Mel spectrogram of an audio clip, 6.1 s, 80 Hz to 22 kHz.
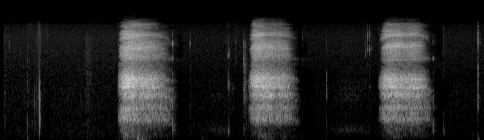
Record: {"exhalation_length": "6.1 s", "exhalation_amplitude": 17135, "exhalation_signal_mean_std_ratio": 0.39, "survey_phase": "beta (2021-08-13 to 2022-03-07)", "age": "18-44", "gender": "Female", "wearing_mask": "No", "symptom_none": true, "smoker_status": "Current smoker (1 to 10 cigarettes per day)", "respiratory_condition_asthma": false, "respiratory_condition_other": false, "recruitment_source": "REACT", "submission_delay": "2 days", "covid_test_result": "Negative", "covid_test_method": "RT-qPCR", "influenza_a_test_result": "Negative", "influenza_b_test_result": "Negative"}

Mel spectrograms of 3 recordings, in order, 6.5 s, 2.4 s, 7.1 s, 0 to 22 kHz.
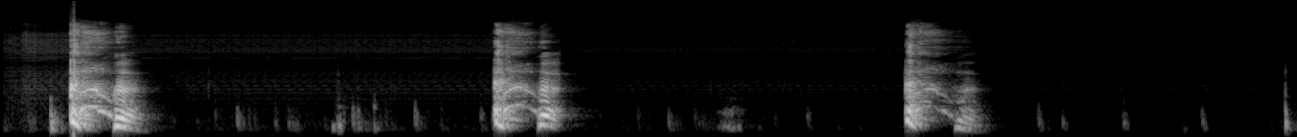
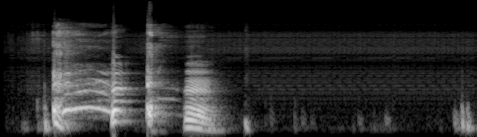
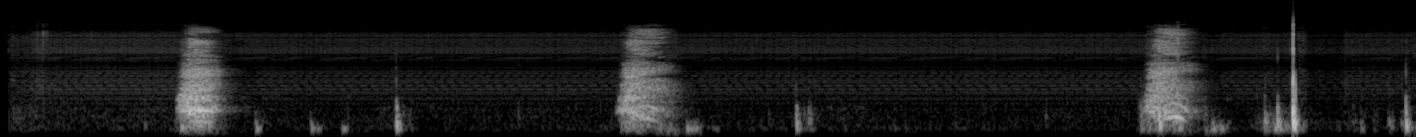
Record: {"three_cough_length": "6.5 s", "three_cough_amplitude": 29204, "three_cough_signal_mean_std_ratio": 0.24, "cough_length": "2.4 s", "cough_amplitude": 29204, "cough_signal_mean_std_ratio": 0.38, "exhalation_length": "7.1 s", "exhalation_amplitude": 29138, "exhalation_signal_mean_std_ratio": 0.24, "survey_phase": "beta (2021-08-13 to 2022-03-07)", "age": "45-64", "gender": "Female", "wearing_mask": "No", "symptom_none": true, "smoker_status": "Never smoked", "respiratory_condition_asthma": false, "respiratory_condition_other": false, "recruitment_source": "REACT", "submission_delay": "1 day", "covid_test_result": "Negative", "covid_test_method": "RT-qPCR"}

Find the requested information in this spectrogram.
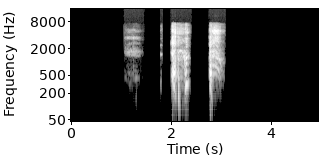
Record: {"cough_length": "4.9 s", "cough_amplitude": 27505, "cough_signal_mean_std_ratio": 0.2, "survey_phase": "alpha (2021-03-01 to 2021-08-12)", "age": "18-44", "gender": "Male", "wearing_mask": "No", "symptom_cough_any": true, "symptom_fatigue": true, "symptom_headache": true, "symptom_change_to_sense_of_smell_or_taste": true, "symptom_onset": "4 days", "smoker_status": "Never smoked", "respiratory_condition_asthma": false, "respiratory_condition_other": false, "recruitment_source": "Test and Trace", "submission_delay": "2 days", "covid_test_result": "Positive", "covid_test_method": "RT-qPCR", "covid_ct_value": 17.4, "covid_ct_gene": "N gene", "covid_ct_mean": 17.8, "covid_viral_load": "1500000 copies/ml", "covid_viral_load_category": "High viral load (>1M copies/ml)"}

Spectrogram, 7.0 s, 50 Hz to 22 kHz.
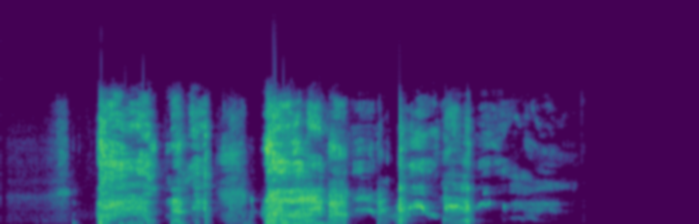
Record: {"cough_length": "7.0 s", "cough_amplitude": 28635, "cough_signal_mean_std_ratio": 0.45, "survey_phase": "beta (2021-08-13 to 2022-03-07)", "age": "45-64", "gender": "Male", "wearing_mask": "No", "symptom_cough_any": true, "symptom_new_continuous_cough": true, "symptom_runny_or_blocked_nose": true, "symptom_shortness_of_breath": true, "symptom_sore_throat": true, "symptom_diarrhoea": true, "symptom_fatigue": true, "symptom_fever_high_temperature": true, "symptom_headache": true, "symptom_change_to_sense_of_smell_or_taste": true, "symptom_loss_of_taste": true, "smoker_status": "Current smoker (1 to 10 cigarettes per day)", "respiratory_condition_asthma": false, "respiratory_condition_other": false, "recruitment_source": "Test and Trace", "submission_delay": "2 days", "covid_test_result": "Positive", "covid_test_method": "RT-qPCR", "covid_ct_value": 19.8, "covid_ct_gene": "ORF1ab gene", "covid_ct_mean": 20.5, "covid_viral_load": "190000 copies/ml", "covid_viral_load_category": "Low viral load (10K-1M copies/ml)"}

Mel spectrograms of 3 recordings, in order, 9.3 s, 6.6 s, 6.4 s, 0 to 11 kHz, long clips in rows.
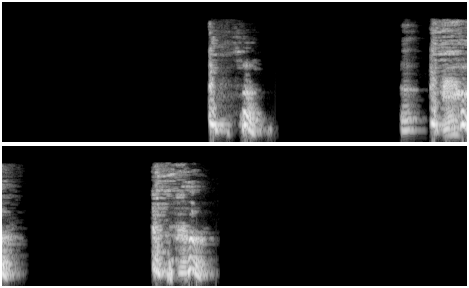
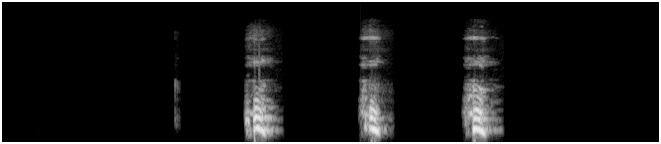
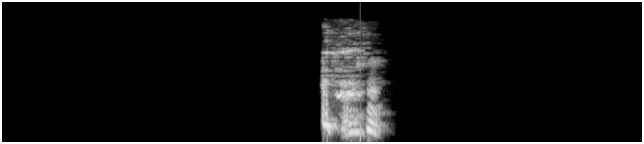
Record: {"three_cough_length": "9.3 s", "three_cough_amplitude": 28133, "three_cough_signal_mean_std_ratio": 0.3, "exhalation_length": "6.6 s", "exhalation_amplitude": 27662, "exhalation_signal_mean_std_ratio": 0.22, "cough_length": "6.4 s", "cough_amplitude": 27995, "cough_signal_mean_std_ratio": 0.23, "survey_phase": "beta (2021-08-13 to 2022-03-07)", "age": "45-64", "gender": "Male", "wearing_mask": "No", "symptom_none": true, "smoker_status": "Never smoked", "respiratory_condition_asthma": false, "respiratory_condition_other": false, "recruitment_source": "REACT", "submission_delay": "2 days", "covid_test_result": "Negative", "covid_test_method": "RT-qPCR", "influenza_a_test_result": "Negative", "influenza_b_test_result": "Negative"}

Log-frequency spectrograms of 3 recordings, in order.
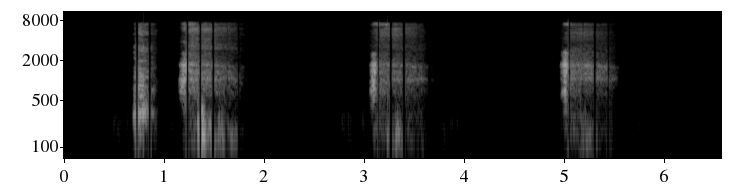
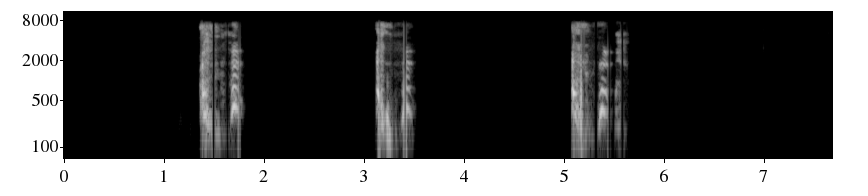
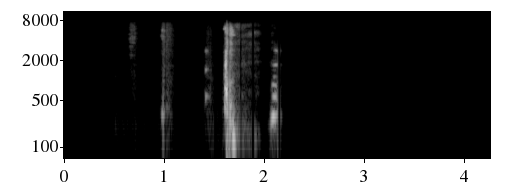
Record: {"exhalation_length": "6.6 s", "exhalation_amplitude": 6185, "exhalation_signal_mean_std_ratio": 0.26, "three_cough_length": "7.7 s", "three_cough_amplitude": 28171, "three_cough_signal_mean_std_ratio": 0.2, "cough_length": "4.3 s", "cough_amplitude": 29461, "cough_signal_mean_std_ratio": 0.12, "survey_phase": "beta (2021-08-13 to 2022-03-07)", "age": "45-64", "gender": "Female", "wearing_mask": "No", "symptom_none": true, "smoker_status": "Ex-smoker", "respiratory_condition_asthma": false, "respiratory_condition_other": false, "recruitment_source": "REACT", "submission_delay": "2 days", "covid_test_result": "Negative", "covid_test_method": "RT-qPCR", "influenza_a_test_result": "Negative", "influenza_b_test_result": "Negative"}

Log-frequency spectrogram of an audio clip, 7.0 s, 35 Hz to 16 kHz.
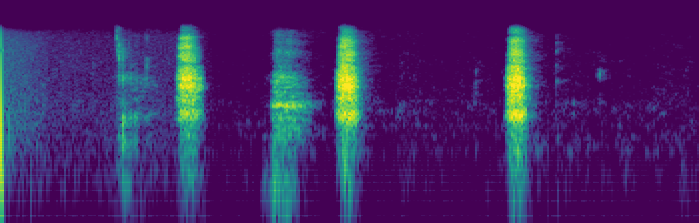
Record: {"exhalation_length": "7.0 s", "exhalation_amplitude": 14562, "exhalation_signal_mean_std_ratio": 0.25, "survey_phase": "beta (2021-08-13 to 2022-03-07)", "age": "18-44", "gender": "Female", "wearing_mask": "No", "symptom_sore_throat": true, "symptom_onset": "4 days", "smoker_status": "Never smoked", "respiratory_condition_asthma": false, "respiratory_condition_other": false, "recruitment_source": "REACT", "submission_delay": "1 day", "covid_test_result": "Negative", "covid_test_method": "RT-qPCR"}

